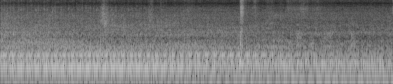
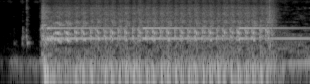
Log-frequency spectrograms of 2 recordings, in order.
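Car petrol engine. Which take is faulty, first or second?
second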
